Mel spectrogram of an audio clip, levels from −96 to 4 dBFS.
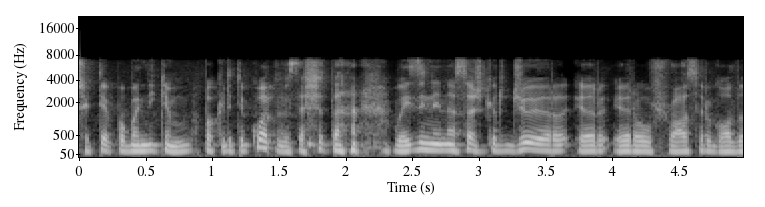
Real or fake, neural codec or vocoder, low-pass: fake; codec, 16 kHz, 4 kbps, X-Codec, HuBERT features, trained on balanced general audio; 7.2 kHz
